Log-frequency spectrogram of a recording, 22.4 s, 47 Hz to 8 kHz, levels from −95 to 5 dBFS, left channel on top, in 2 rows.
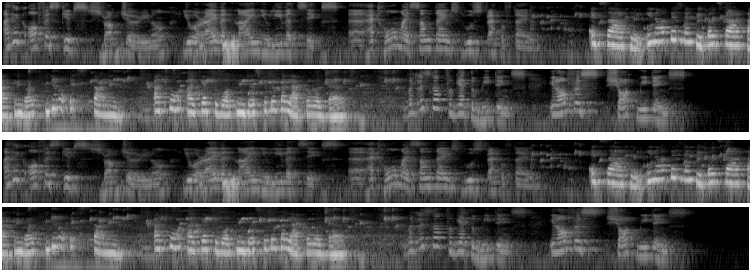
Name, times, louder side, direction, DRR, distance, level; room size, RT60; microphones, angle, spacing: voice 1, 0.0-8.0 17.2-21.5, left 3 dB, 50° left, 5 dB, 1.2 m, -45 dB
sound 1, 7.9-14.3 14.6-17.1, right 3 dB, 60° right, 4.0 m, -51 dB
voice 2, 8.8-13.0 13.5-16.4, left 3 dB, 35° left, 7 dB, 0.4 m, -28 dB
sound 2, 11.4-17.4, left 1 dB, 10° left, 6.0 m, -55 dB
15.0 x 14.0 x 2.9 m, 0.74 s
head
